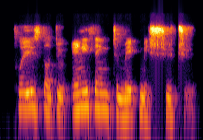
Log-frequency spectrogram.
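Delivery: mock serious, threatening tone. Retelling a truck driver's warning, imitating a serious warning.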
